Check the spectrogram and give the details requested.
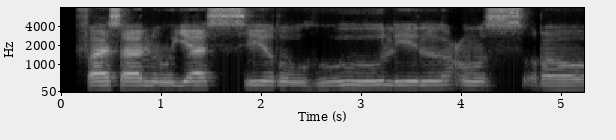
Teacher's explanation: Ro-nya juga dibaca dengan menebal, yaitu dengan cara diangkat pangkal lidahnya dan dipanjangkan 2 harokat ya. Cukup 2 harokat saja. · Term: tafkhim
